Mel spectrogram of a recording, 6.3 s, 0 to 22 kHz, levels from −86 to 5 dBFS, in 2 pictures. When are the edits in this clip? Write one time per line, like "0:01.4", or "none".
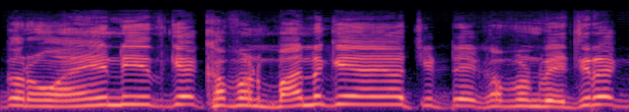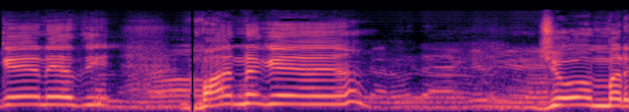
none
